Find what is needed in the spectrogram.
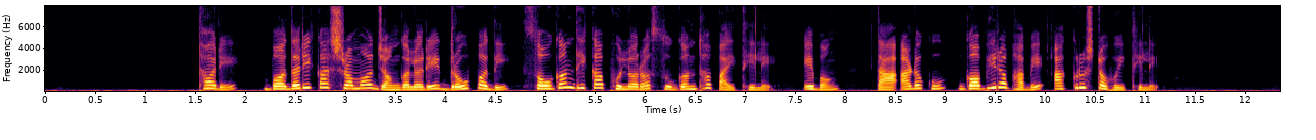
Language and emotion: Odia, neutral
